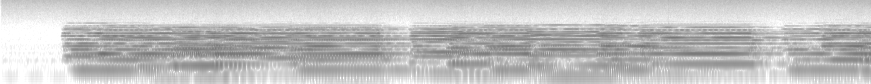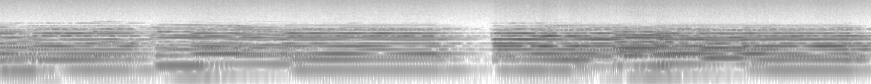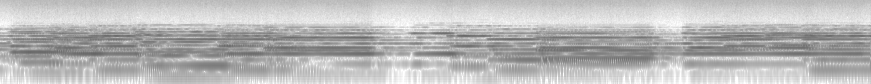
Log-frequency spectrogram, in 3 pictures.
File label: Organ Music for Worship Services; Come, Thou Almighty King; Twenty-Eight Liturgy Hymns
